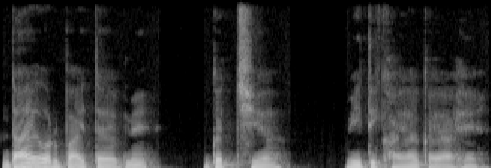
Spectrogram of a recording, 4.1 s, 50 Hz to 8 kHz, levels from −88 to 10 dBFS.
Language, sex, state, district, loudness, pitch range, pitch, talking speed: Hindi, male, Arunachal Pradesh, Lower Dibang Valley, -18 LUFS, 120-130 Hz, 125 Hz, 160 wpm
